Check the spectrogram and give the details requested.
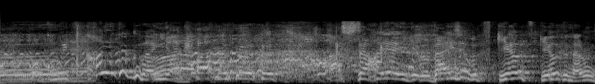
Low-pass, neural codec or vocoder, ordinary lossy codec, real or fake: none; none; none; real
